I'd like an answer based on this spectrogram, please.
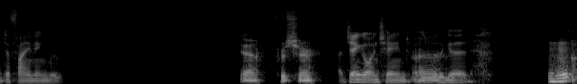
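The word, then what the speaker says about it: Django: Jango Unchained was really good. Mhm. Oh, yeah. Jeno the D is silent.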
